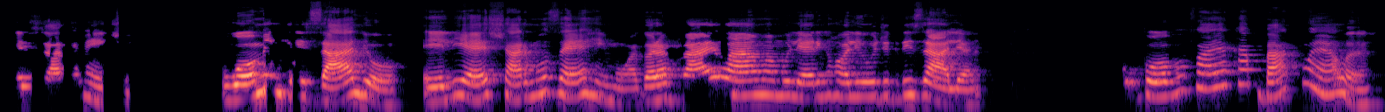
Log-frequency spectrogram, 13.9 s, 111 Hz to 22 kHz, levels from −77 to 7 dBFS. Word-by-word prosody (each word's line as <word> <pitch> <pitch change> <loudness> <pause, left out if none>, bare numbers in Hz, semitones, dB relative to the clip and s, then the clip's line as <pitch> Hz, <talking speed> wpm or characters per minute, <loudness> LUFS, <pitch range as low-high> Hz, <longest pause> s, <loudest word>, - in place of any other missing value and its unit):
Exatamente. 190 +6 -6 0.9
O 195 +1 +1
homem 220 +9 +8 0.3
grisalho, 230 -6 +3 0.2
ele 190 +8 -2
é 210 +3 +3
charmosérrimo. 235 - -3
Agora 190 +5 +2
vai 215 +3 +2 0.2
lá 245 0 +5
uma 250 0 -3
mulher 235 -3 -1
em 225 - -7
Hollywood 230 0 -3
grisalha. 205 -9 0 1.4
O 460 -1 -14
povo 235 +5 -2
vai 350 0 -2
acabar 380 - -3
com 445 - -10
ela. 260 - -4
230 Hz, 90 wpm, -19 LUFS, 200-255 Hz, 1.4 s, homem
